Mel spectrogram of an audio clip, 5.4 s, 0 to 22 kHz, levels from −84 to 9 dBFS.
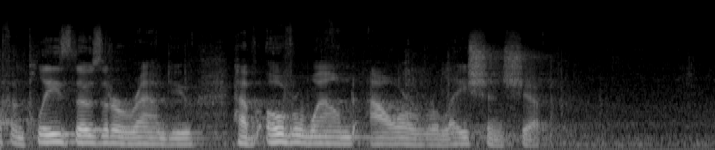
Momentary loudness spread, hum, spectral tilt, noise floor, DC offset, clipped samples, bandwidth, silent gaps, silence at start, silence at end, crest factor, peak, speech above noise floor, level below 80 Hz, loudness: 12 LU; none; -7.5 dB/octave; -55 dBFS; under 0.1%; under 0.1%; 11.5 kHz; none; 0 s; 0.55 s; 18 dB; -12 dBFS; 26 dB; -64 dBFS; -29 LUFS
